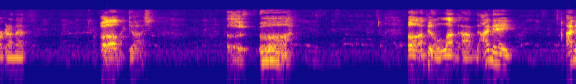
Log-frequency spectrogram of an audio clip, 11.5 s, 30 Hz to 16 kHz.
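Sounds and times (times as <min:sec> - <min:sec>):
speech: 0:00.0 - 0:00.7, 0:02.0 - 0:03.1, 0:04.6 - 0:05.8, 0:08.4 - 0:10.3, 0:11.3 - 0:11.5
loud burp in two drawn-out pulses: 0:04.6 - 0:05.9.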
